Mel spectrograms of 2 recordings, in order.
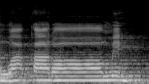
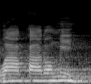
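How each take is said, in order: First: The vowel after the r is drawn out long. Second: The vowel after the r is kept short. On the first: The speaker calls it wrong. "jangan wa karamih, salah tuh" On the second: The speaker calls it right. "bacanya enteng"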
